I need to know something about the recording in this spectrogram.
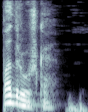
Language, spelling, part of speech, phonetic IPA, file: Russian, подружка, noun, [pɐˈdruʂkə], Ru-подружка.ogg
- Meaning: diminutive of подру́га (podrúga)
